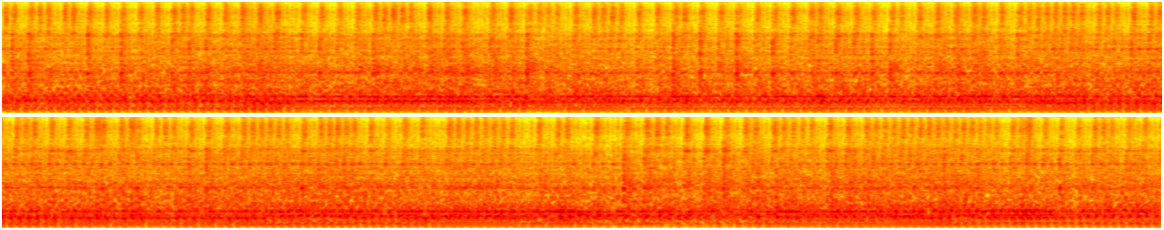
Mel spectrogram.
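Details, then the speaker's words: Military diesel generator running with spark arrestor fitted; uneven crackly, choked chugging, bogging down from heavy exhaust back pressure. Removing the spark arrestor made it start and run much better. "this thing was happened like loads of back pressure to the point where it was just bogging down crackling not sounding good"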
